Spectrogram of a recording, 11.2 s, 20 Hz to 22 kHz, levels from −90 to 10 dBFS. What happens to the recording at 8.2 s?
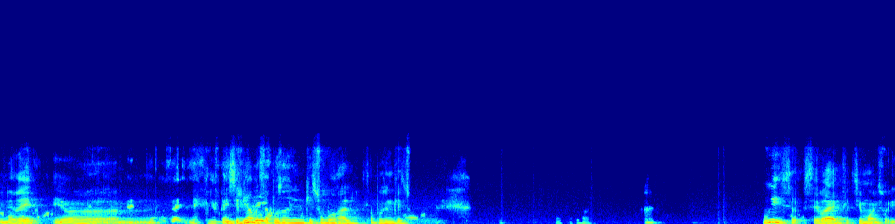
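At 8.2 s the speech carries on intact, with nothing breaking up, dropping out or distorting at that moment.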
